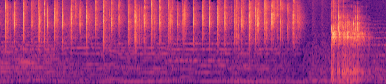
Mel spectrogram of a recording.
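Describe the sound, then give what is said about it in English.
Dice are rolled to draw a giveaway winner, rattling in rapid, steady clicks for several seconds, then landing with a short, louder clatter at the end. Clear, with no voices. “Dice roll, please.”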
